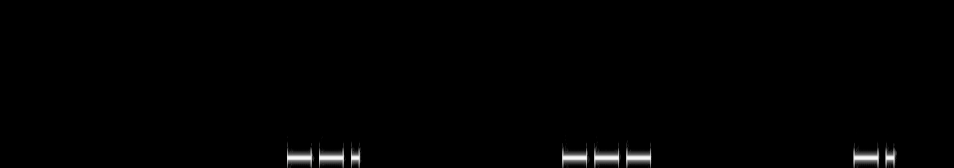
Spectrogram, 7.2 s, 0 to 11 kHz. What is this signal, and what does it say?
Morse code, heard as a keyed tone, about 20 wpm, spaced as for 5 wpm, 700 Hz. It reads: GON
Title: 224 Lesson 36e - BT - Three Characters 20wpm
